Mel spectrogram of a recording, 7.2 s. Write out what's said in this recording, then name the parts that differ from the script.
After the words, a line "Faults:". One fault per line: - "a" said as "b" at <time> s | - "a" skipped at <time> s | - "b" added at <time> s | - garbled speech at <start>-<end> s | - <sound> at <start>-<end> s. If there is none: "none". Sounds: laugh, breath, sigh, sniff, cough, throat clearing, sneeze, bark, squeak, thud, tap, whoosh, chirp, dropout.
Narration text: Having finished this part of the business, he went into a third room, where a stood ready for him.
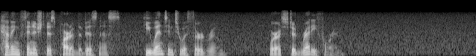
Having finished this part of the business, he went into a third room, where a stood ready for him.
Faults:
none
